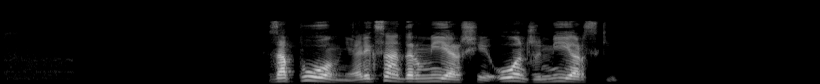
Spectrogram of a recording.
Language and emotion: Russian, angry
